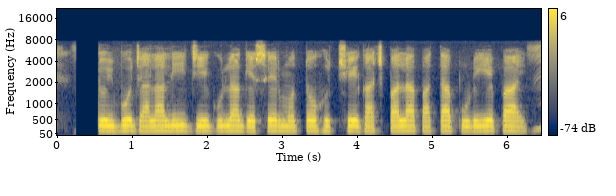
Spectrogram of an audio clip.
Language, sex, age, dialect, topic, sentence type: Bengali, female, 41-45, Jharkhandi, agriculture, statement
